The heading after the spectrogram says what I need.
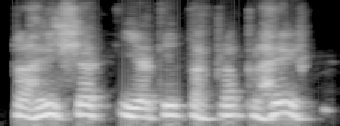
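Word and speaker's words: प्रहृष्यति: So if we pronounce this separately, we would be prahishyati, prahishvati, and Anurajyate. But when we rhyme it, then the Y and the A go together, and then it becomes prahishatya nurajyate, like that.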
